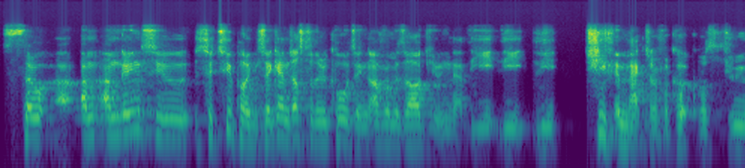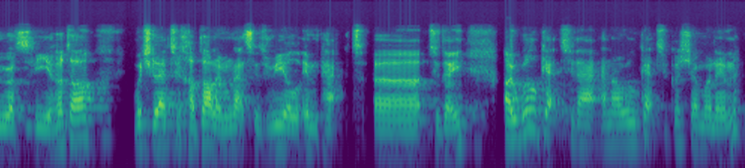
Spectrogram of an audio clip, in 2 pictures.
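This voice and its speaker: A man's voice: mid-range voice, a little fast. A middle-aged man with a London accent giving an informal lecture, thinking aloud with frequent restarts. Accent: London English. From England.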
